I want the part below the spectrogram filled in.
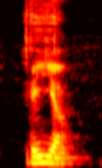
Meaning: lung
- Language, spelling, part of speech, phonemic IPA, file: Moroccan Arabic, رية, noun, /rij.ja/, LL-Q56426 (ary)-رية.wav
